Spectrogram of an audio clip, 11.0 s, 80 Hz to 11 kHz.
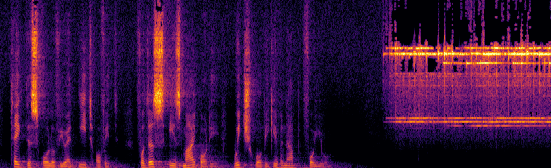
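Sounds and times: altar bells jingling: 7.7s - 11.0s.

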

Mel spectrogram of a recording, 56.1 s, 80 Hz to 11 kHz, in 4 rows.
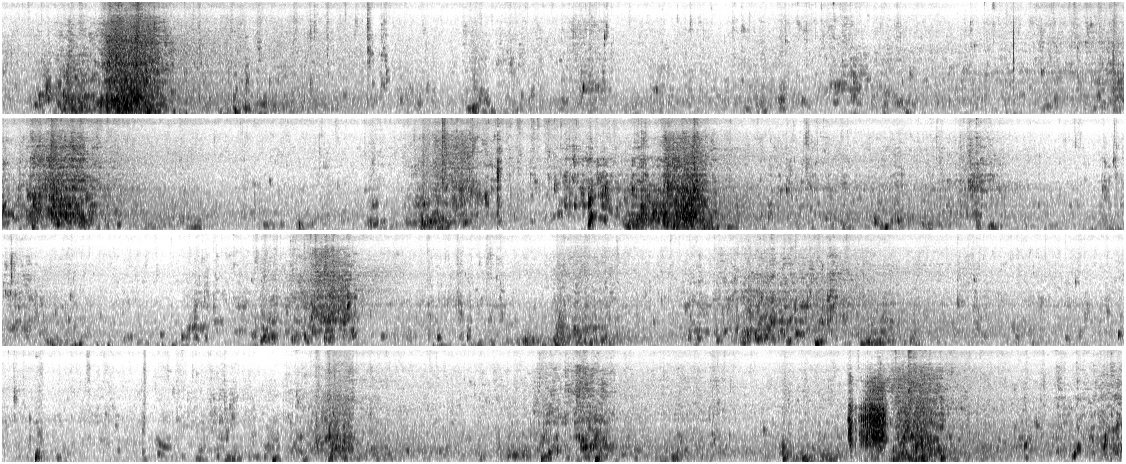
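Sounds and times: seawater lapping at shoreline: 0.0s - 56.0s
small water splashes: 0.0s - 56.0s
seawater sloshing on rocks: 0.3s - 5.0s, 48.4s - 56.0s.

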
